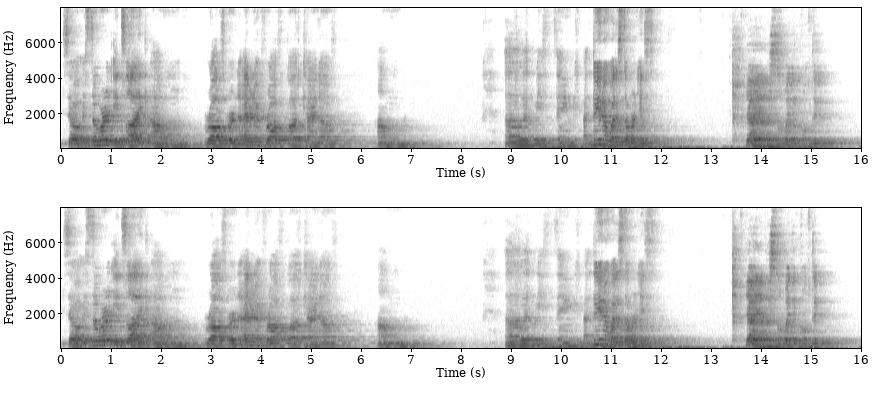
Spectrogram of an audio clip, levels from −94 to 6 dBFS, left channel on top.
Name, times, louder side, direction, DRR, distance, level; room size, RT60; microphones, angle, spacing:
voice 1, 0.1-2.5 2.8-5.4 6.3-6.9 8.9-11.8, left 2 dB, 85° left, -2 dB, 2.3 m, -30 dB
voice 2, 13.4-15.1, right 1 dB, 30° right, -5 dB, 3.2 m, -29 dB
18.5 x 8.5 x 2.9 m, 2.1 s
head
